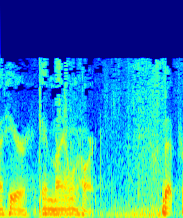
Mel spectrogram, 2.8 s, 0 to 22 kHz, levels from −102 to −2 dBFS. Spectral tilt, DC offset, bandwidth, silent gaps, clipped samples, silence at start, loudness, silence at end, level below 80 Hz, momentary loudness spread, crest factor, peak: -6.5 dB/octave; under 0.1%; 7.6 kHz; none; under 0.1%; 0 s; -31 LUFS; 0 s; -40 dBFS; 15 LU; 18 dB; -12 dBFS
